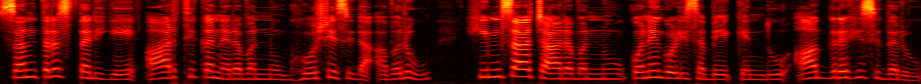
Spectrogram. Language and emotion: Kannada, neutral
